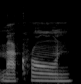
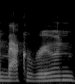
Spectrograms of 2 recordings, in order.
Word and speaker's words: Macron: 10 days after President Macron, I want to say macaroon, but I'm sure that's not how you pronounce it.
